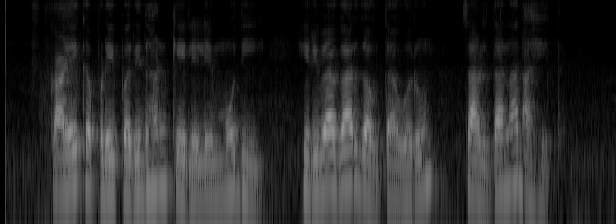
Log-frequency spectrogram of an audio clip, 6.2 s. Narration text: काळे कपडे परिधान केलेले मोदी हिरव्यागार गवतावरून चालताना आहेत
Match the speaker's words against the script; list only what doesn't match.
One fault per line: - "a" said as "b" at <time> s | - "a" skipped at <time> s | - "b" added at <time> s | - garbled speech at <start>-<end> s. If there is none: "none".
none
